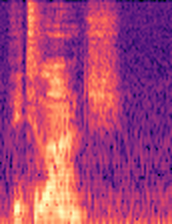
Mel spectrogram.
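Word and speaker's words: Vītoliņš: Vitolanch. Thanks, Nefedov. Sorry you missed the simul. He helps us with our pronunciations.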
